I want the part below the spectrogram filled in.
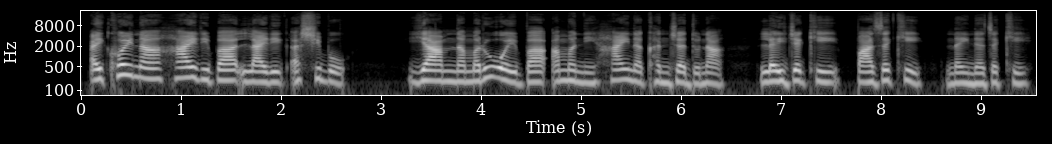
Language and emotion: Manipuri, neutral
